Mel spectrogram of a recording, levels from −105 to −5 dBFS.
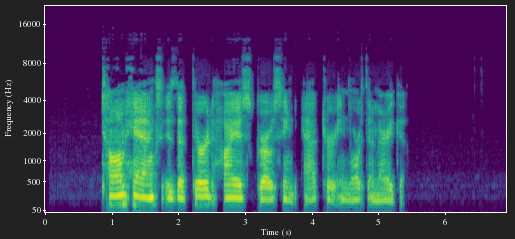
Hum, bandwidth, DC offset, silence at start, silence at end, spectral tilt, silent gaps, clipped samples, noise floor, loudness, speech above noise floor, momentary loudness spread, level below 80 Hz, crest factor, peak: none; 9.4 kHz; under 0.1%; 0.85 s; 1.55 s; -5.5 dB/octave; none; under 0.1%; -85 dBFS; -18 LUFS; 67 dB; 12 LU; -66 dBFS; 18 dB; -2 dBFS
